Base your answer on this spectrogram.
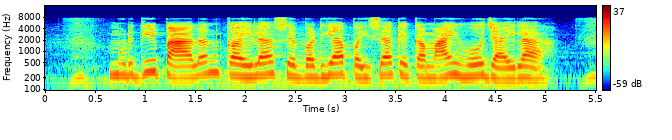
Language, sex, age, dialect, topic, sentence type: Bhojpuri, female, 18-24, Northern, agriculture, statement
